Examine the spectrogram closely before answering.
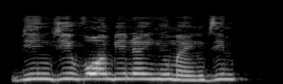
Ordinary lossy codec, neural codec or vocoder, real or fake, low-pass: MP3, 48 kbps; vocoder, 22.05 kHz, 80 mel bands, Vocos; fake; 9.9 kHz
